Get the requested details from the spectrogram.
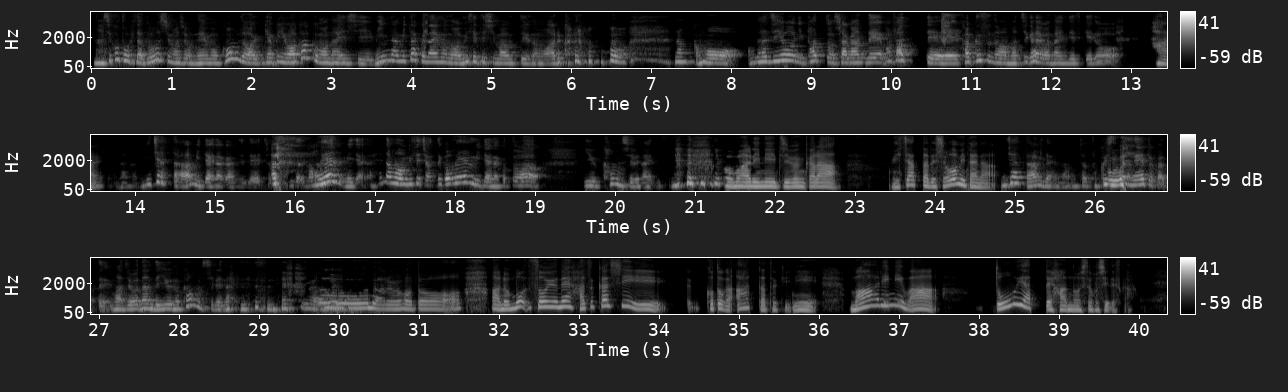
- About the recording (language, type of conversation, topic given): Japanese, podcast, あなたがこれまでで一番恥ずかしかった経験を聞かせてください。
- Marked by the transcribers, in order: other noise; laughing while speaking: "あるから、もう"; laugh; laughing while speaking: "言うかもしれないですね"; laughing while speaking: "うん"; laughing while speaking: "しれないですね"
